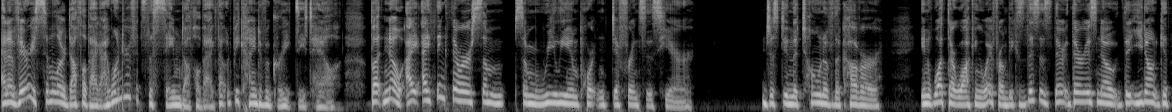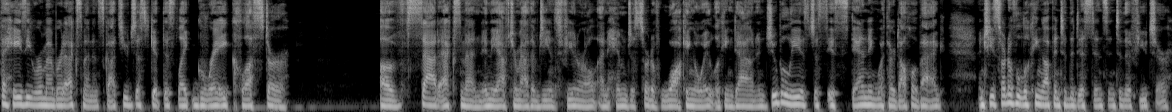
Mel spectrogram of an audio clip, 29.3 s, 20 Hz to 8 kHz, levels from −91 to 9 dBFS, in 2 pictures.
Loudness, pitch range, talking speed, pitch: -22 LUFS, 120-170 Hz, 235 wpm, 140 Hz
